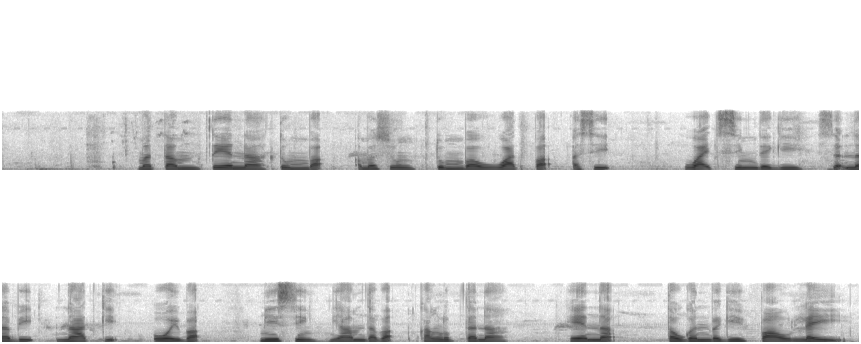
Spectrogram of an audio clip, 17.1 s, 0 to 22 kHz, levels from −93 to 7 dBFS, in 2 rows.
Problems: background sounds at intervals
